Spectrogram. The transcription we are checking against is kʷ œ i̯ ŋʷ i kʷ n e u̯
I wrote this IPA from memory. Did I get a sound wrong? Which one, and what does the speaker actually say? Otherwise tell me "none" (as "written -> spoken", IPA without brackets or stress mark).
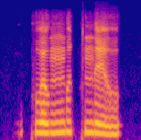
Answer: i̯ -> u̯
